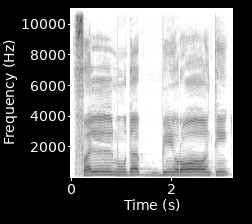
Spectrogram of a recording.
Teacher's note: را کو موٹا پڑھیں گے، را کے اوپر کھڑی زبر ہے اور را کو کھینچ کر پڑھیں گے ایک الف کے برابر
